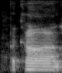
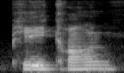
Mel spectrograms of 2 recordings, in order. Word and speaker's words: pecan: was the uh uh we say the same as kevin with pecans except we don't pronounce the a as much pecan pecan awesome awesome i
